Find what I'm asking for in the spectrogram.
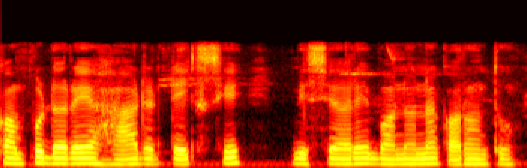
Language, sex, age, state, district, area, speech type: Odia, male, 18-30, Odisha, Ganjam, urban, read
